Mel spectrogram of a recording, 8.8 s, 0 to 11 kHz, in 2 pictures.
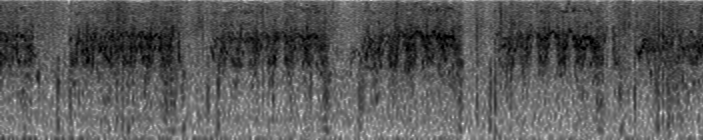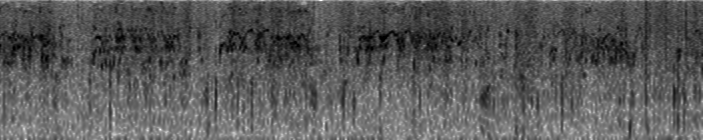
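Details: Black storks at a nest in Estonia during feeding, 20 June 2019, afternoon; rapid bursts of high, hoarse chattering calls repeated roughly every second, with rustling and knocking from the nest.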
